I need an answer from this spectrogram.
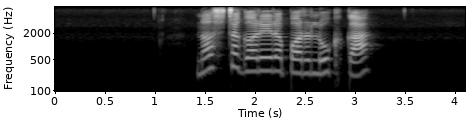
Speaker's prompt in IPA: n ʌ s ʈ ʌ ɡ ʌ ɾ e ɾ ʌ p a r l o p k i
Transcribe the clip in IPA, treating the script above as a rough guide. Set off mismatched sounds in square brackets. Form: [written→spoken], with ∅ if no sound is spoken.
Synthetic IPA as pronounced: n ʌ s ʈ ʌ ɡ ʌ ɾ e ɾ ʌ p [a→ʌ] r l o [p→k] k [i→a]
